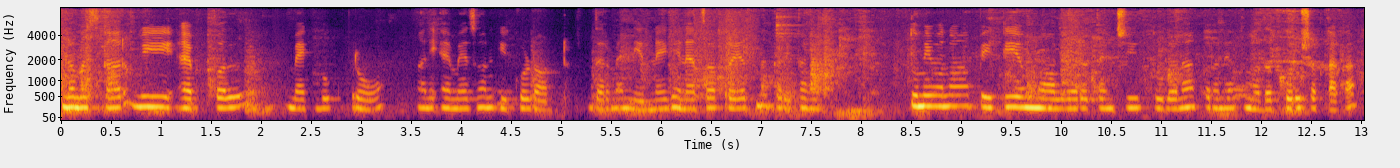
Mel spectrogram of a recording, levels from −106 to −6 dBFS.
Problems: constant background noise, low volume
